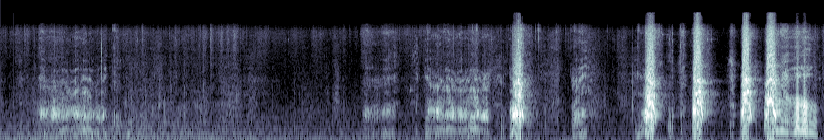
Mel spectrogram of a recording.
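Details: Pet dog named Maddie going crazy: low growling and grumbling noises at first, then a burst of loud, sharp barks, several in quick succession toward the end, with some rustling in the background.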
